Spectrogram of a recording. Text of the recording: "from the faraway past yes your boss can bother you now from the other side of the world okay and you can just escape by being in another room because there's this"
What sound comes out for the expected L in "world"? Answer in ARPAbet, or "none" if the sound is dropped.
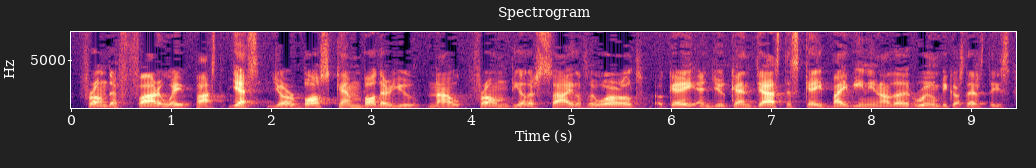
L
